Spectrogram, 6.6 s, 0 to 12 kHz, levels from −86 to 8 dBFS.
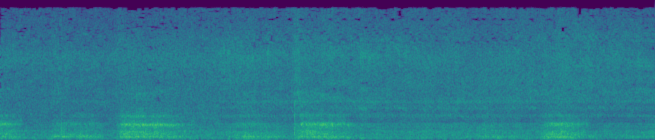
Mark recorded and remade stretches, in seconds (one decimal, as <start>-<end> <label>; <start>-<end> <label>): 0.0-0.5 recorded; 0.5-1.1 remade; 1.1-2.2 recorded; 2.2-6.6 remade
